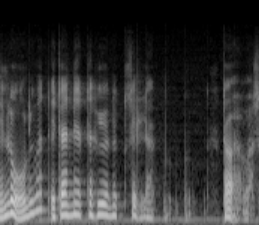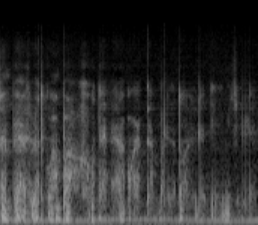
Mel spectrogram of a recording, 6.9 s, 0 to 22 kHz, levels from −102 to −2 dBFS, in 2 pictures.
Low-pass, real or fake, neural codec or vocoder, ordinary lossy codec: 14.4 kHz; fake; autoencoder, 48 kHz, 128 numbers a frame, DAC-VAE, trained on Japanese speech; none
